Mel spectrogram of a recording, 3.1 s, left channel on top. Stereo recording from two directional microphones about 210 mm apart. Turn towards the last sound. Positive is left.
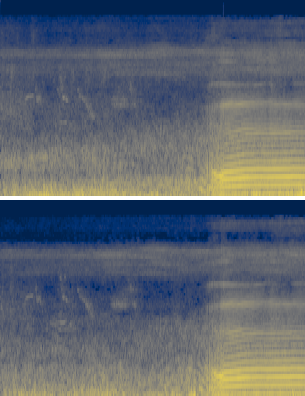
turn(degrees=-15)  # may be behind; listen again after turning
